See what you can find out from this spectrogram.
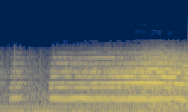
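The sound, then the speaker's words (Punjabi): A car horn honking among parked vehicles at a truck union gathering: a brief tone, then a loud, steady blare held to the end. “ਓਏ ਹਾਰਨ ਕਿਹੜਾ ਵਜਾਈ ਜਾਂਦਾ ਯਾਰ ਬਾਈ ਜੀ ਐਂ ਨਾ ਕਰੋ ਆ ਗੱਡੀਆਂ ਦੇ ਹਾਰਨ ਨਾ ਵਜਾਓ”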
